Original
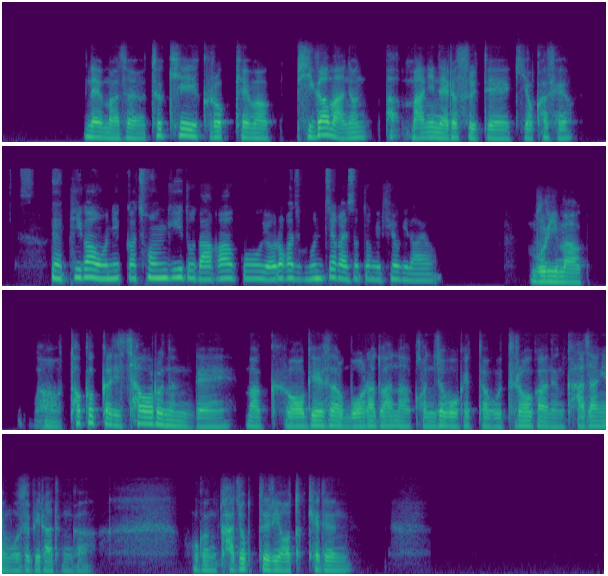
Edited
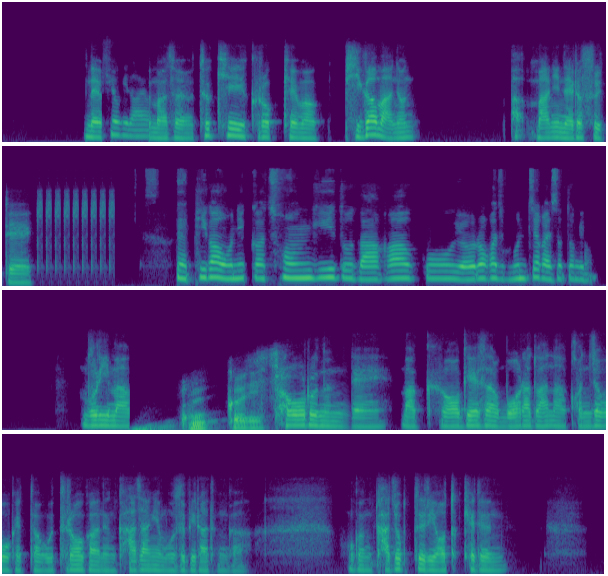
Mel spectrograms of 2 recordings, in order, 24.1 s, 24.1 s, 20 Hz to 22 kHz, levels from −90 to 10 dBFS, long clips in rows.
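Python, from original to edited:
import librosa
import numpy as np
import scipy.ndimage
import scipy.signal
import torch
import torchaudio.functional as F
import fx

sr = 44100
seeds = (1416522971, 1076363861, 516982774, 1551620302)

y = fx.edit(x, sr, fx.insert_room_tone(at_s=3.74, length_s=0.77),
    fx.stutter_over(start_s=5.11, slice_s=0.09, count=9),
    fx.stretch_span(start_s=7.31, length_s=1.57, factor=1.5),
    fx.move(start_s=9.84, length_s=0.48, to_s=1.0),
    fx.tape_start(start_s=11.8, length_s=2.13), tone=tone)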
